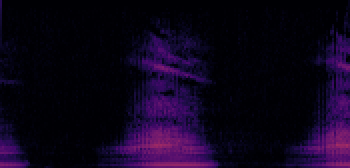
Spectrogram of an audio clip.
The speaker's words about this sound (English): it's advantageous for them to have as loud a croak as possible.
